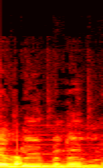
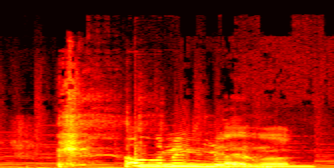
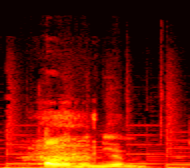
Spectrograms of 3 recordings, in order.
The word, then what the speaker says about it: aluminium: Please don't say aluminum. I don't think I will. Aluminium. Aluminium.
